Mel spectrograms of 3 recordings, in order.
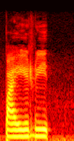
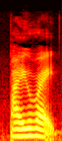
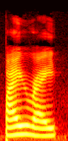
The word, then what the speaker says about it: pyrite: gusto niyo ng bracelet ito yyung pirate pyrite sorry pyrite yung iba pronunciation pirate pyrite Okay 1,980 each may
